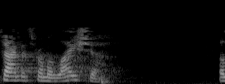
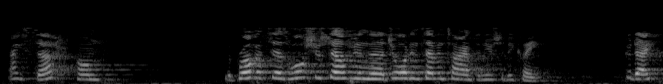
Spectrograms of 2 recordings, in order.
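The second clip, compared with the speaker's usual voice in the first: lightly voiced boy, higher and polite; a hint of a timid young servant at the door; messenger boy; 6 semitones higher than usual. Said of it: "then a messenger boy".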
